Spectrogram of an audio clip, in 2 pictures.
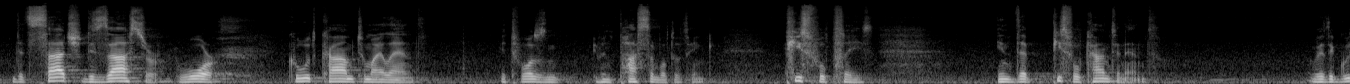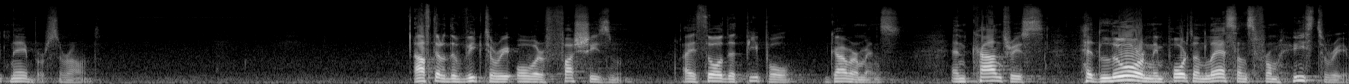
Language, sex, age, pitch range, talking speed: English, male, 40-59, 110-140 Hz, 95 wpm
